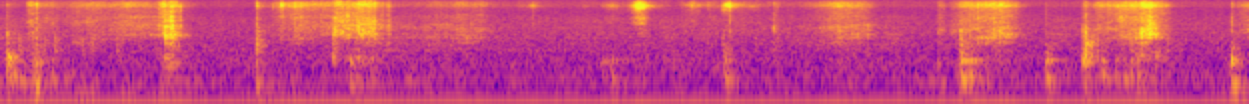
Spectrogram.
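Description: Faint, intermittent scraping and tapping of spatulas on the plate of a rolled-ice-cream pan as the chocolate Oreo mixture is spread thin.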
